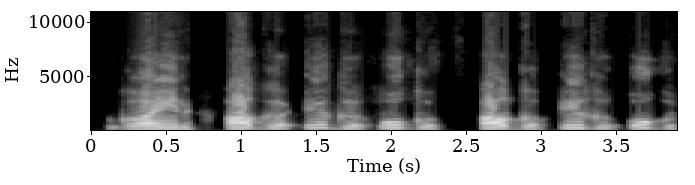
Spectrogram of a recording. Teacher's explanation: তারপরে 3 নম্বর মাখরাজ ছিল গইন খ। গইন খ একদম কণ্ঠনালীর শেষ হতে উচ্চারিত হয়।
